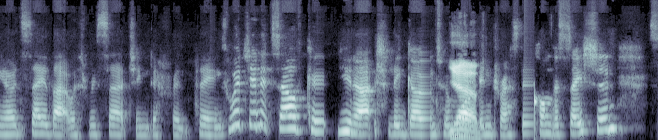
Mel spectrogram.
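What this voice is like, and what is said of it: Scandinavian accent. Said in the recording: “a Scandi accent”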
